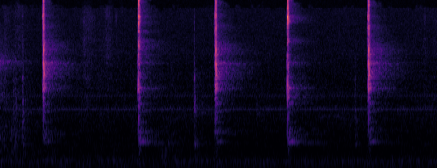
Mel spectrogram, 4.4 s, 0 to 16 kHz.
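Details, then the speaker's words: John Deere X300 series lawn tractor with crank-no-start, engine off, key turned on: crisp single clicks of the fuel shut-off solenoid pulling its internal piston down; solenoid working. "When you turn the key on, it clicks. Not sure if you can hear that. That is actually pulling down a piston that's inside this fuel shut-off solenoid, and that may be also a failure point."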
